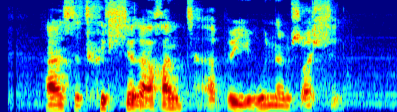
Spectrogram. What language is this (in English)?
Kabardian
